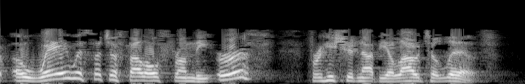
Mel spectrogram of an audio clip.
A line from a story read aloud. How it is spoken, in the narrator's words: They cried out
